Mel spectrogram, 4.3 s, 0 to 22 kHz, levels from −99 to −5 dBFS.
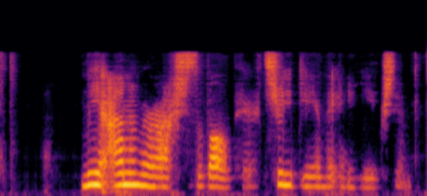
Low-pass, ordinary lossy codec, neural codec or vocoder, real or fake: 7.2 kHz; AAC, 48 kbps; codec, 16 kHz in and 24 kHz out, 0.6 kbps, FireRedTTS-2 codec; fake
